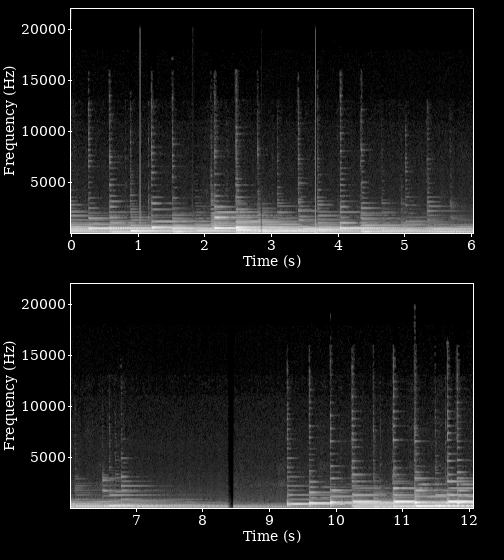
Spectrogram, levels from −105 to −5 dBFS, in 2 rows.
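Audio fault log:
Throughout, mains buzz: a switching spike source, such as a dimmer, a rectifier or an unshielded lead, is coupling into the signal path twice in every cycle of a 60 Hz supply. Those sharp edges carry a long series of harmonics of 60 Hz up into the kilohertz range, so instead of a smooth hum there is a steady, raspy buzz sitting roughly 40 dB below the sound and running under every part of it.
1.04 s and 3.67 s, DC step: at each of these moments the zero line of the waveform jumps to a new offset, as happens when a converter recalibrates or an input carrying an offset is switched in. A high-pass stage around 5 Hz then pulls the offset back towards zero over a fraction of a second. The sudden shift is heard as a low thump, while the sound above it continues unaltered.
1.81 to 1.87 s and 2.83 to 2.88 s, short concealed packet loss: audio failed to reach the decoder in time, about 40 ms at the first point and about 20 ms at the second. 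The receiver bridged each hole by extending the preceding sound, for 40 ms and 26 ms respectively, then cross-faded into the real audio. Each spot comes across as a brief smear or wobble, and any very short sound falling inside the gap is lost.
8.38 to 8.48 s, burst of packet loss: a run of packets totalling about 80 ms was lost or arrived too late to be played. Concealment carried the last sound forward across the whole 80 ms and lowered its level as the gap continued, producing a held buzz or fading hiss in place of real material. When playback picks up again, it resumes further on, and the 80 ms that should have come in between is simply missing.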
